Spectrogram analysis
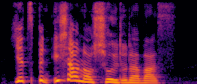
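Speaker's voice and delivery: bottled-up, indignant outburst of held-back rage. A man with suppressed rage protests to someone he expected on his side, almost shouting. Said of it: "schrie Takeda nun fast".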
